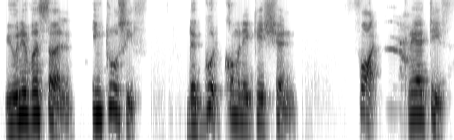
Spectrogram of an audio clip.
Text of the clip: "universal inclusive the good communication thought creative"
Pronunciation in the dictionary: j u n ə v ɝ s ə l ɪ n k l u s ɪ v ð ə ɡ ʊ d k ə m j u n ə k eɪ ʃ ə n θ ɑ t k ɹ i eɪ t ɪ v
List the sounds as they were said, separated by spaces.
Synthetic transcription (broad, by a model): j u n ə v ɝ s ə l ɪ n k l u s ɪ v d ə ɡ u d k ə m j u n ə k eɪ ʃ ə n f ɑ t k ɹ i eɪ t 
